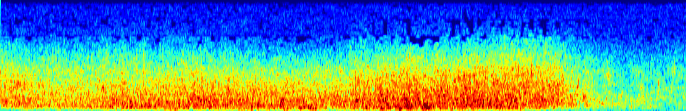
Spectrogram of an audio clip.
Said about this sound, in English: See yourself closing your eyes, listening to the pleasant crash of the surf, a pleasant and safe sound.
